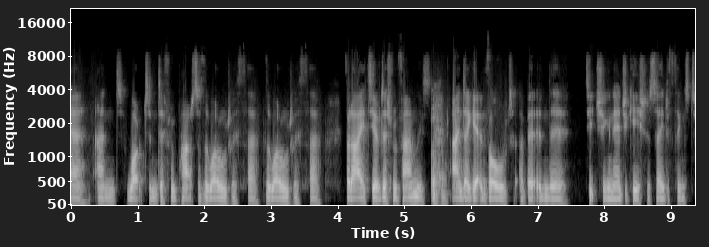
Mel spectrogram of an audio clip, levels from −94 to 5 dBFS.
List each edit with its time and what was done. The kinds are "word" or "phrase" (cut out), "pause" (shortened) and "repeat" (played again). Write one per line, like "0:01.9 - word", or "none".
0:02.9 - repeat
